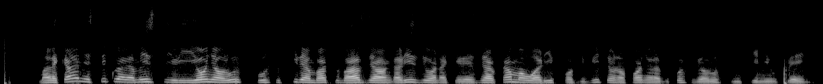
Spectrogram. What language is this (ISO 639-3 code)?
swa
